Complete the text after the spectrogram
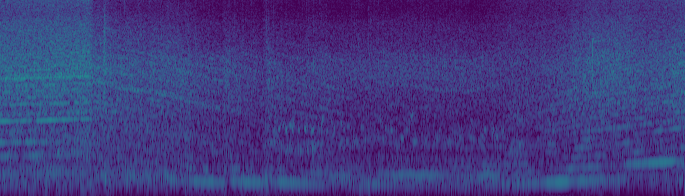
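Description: A racing car engine drops in pitch as the car slows for a corner, then revs back up.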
